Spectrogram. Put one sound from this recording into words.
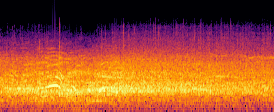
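A crowd cheers loudly after a pitch.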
